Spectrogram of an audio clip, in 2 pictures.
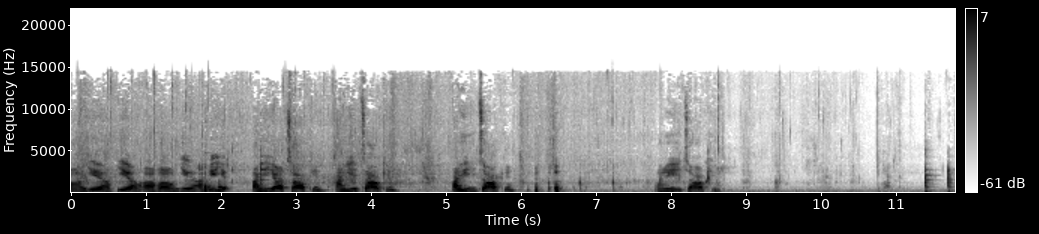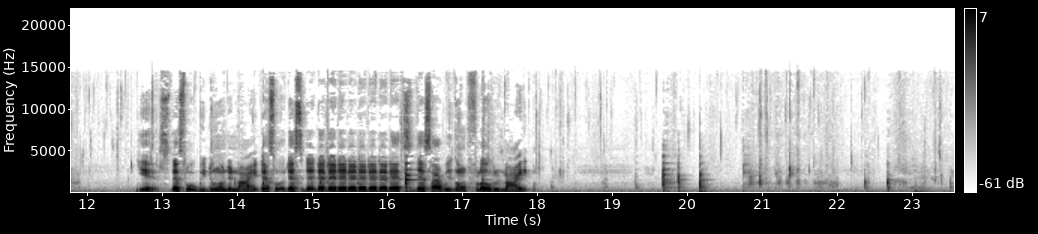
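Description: A wooden spoon stirs ground meat and cheese sauce in a frying pan, scraping and tapping.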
